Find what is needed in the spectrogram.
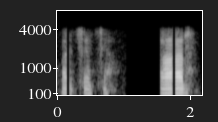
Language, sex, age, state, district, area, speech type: Santali, male, 18-30, West Bengal, Bankura, rural, conversation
